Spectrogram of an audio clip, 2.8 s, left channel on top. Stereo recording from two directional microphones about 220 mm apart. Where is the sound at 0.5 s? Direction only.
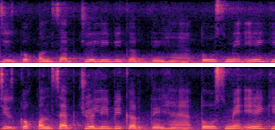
25° right (ahead or behind).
